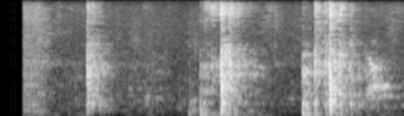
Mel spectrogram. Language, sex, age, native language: Icelandic, female, 14, Icelandic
